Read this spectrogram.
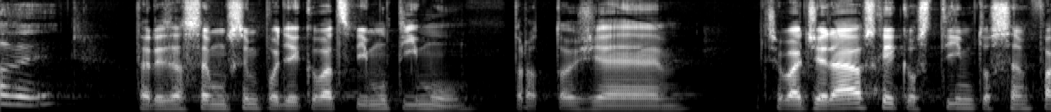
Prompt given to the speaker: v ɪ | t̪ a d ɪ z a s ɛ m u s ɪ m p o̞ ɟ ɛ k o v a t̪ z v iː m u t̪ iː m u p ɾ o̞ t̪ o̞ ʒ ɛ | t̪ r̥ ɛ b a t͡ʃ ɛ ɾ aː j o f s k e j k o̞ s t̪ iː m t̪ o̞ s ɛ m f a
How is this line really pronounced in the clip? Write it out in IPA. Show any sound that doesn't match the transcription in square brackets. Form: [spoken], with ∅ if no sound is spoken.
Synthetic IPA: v ɪ | t̪ a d ɪ z a s ɛ m u s ɪ m p o̞ ɟ ɛ k o v a t̪ [s] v iː m u t̪ iː m u p ɾ o̞ t̪ o̞ ʒ ɛ | t̪ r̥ ɛ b a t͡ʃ ɛ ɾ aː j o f s k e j k o̞ s t̪ iː m t̪ o̞ s ɛ m f a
